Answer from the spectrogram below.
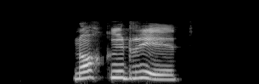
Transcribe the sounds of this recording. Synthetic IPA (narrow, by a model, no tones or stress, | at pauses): nɔhkʏɾrɪːt̪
